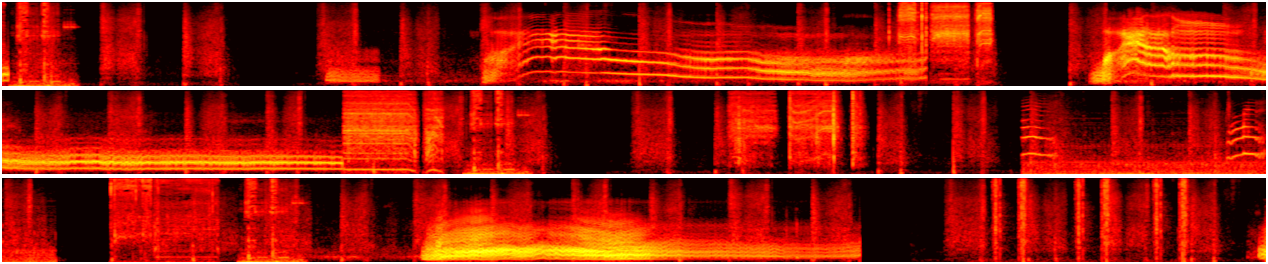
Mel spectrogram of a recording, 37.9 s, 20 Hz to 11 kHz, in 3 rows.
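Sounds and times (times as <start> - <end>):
cat yowling: 4.8 - 9.2, 11.0 - 14.8, 22.8 - 23.2, 24.9 - 25.4.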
